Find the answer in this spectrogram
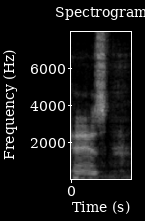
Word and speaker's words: Reis: against Wilson Hayes so I believe how they say it I say ray as they say has because what the the way they say you know Portuguese I believe it is I could be wrong but anyways so this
